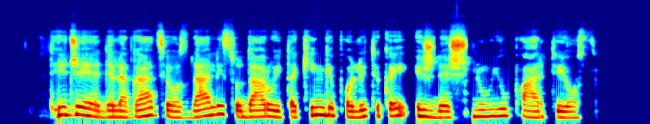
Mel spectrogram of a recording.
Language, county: Lithuanian, Marijampolė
